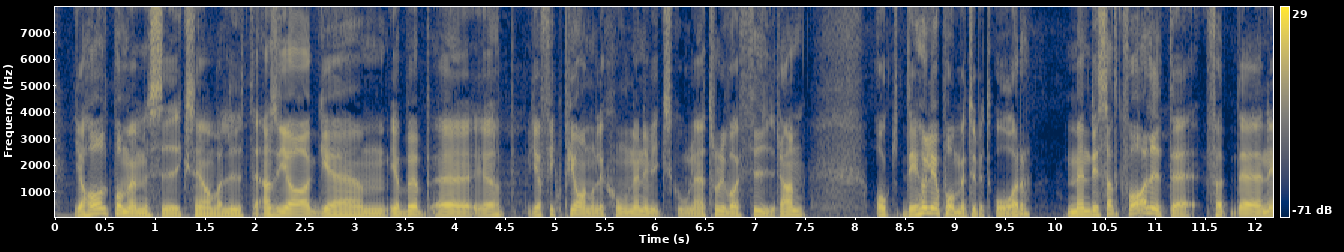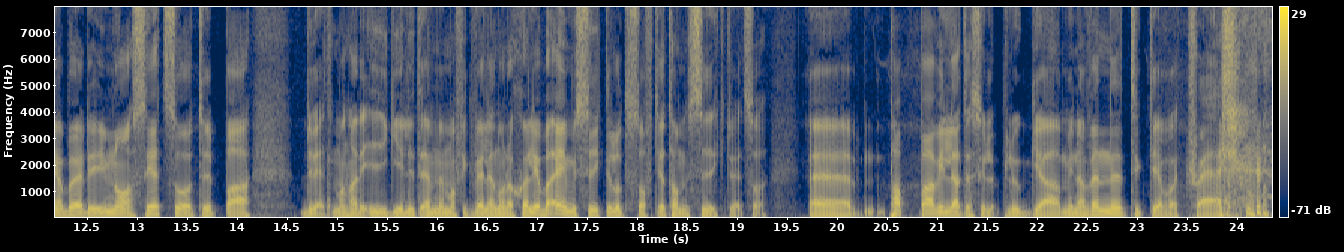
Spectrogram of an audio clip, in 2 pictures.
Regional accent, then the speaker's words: Gothenburg, Västra Götaland, Sweden; moved away as an adult; now in Stockholm, Sweden; Nu älskar jag Göteborg ännu mer för jag kommer tillbaka på helgerna. Jag, jag är där, jag träffar mina vänner, min familj

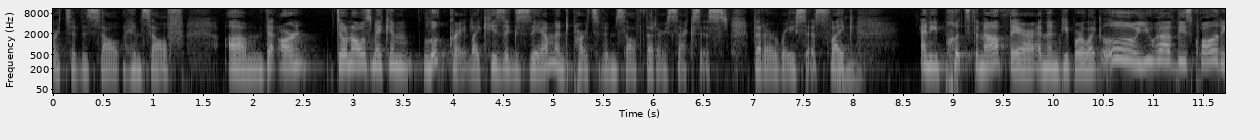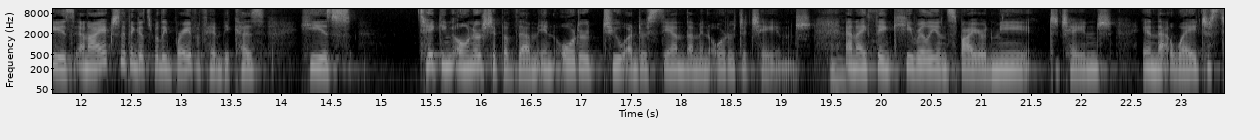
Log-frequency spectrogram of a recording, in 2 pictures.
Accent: Southern or Central Virginia, United States; moved away; growing up in Southern or Central Virginia

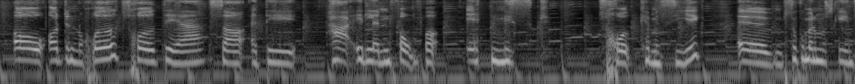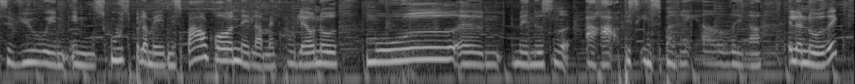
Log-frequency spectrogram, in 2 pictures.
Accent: Denmark; Eller, jeg er fra Danmark. Øh, jeg føler opvokset her i Danmark

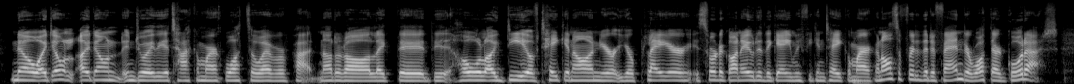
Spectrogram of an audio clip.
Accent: Ireland; as Irish

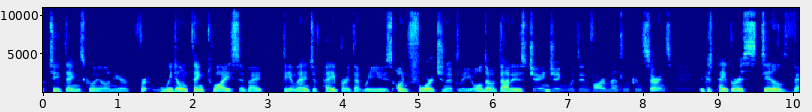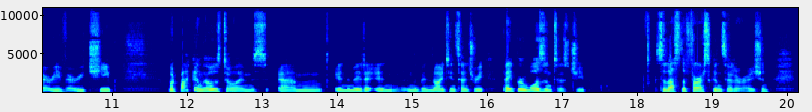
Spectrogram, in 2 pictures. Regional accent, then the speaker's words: North Tipperary, Ireland; When I grew up in North Tipperary

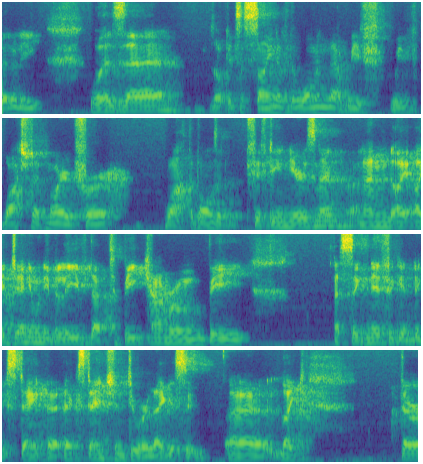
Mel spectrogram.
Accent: Ireland; But as an Irish sports fan, I'd love nothing more than if she was to win this and just walk away

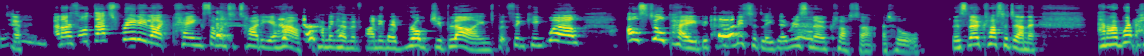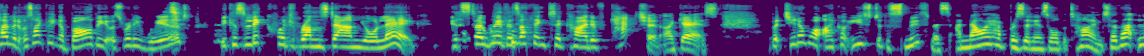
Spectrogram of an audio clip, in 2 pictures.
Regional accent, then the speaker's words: Australia; moved away as an adult; now in United Kingdom; I was raised in Australia and then I moved to Britain as a grown-up and I went to uni over here.

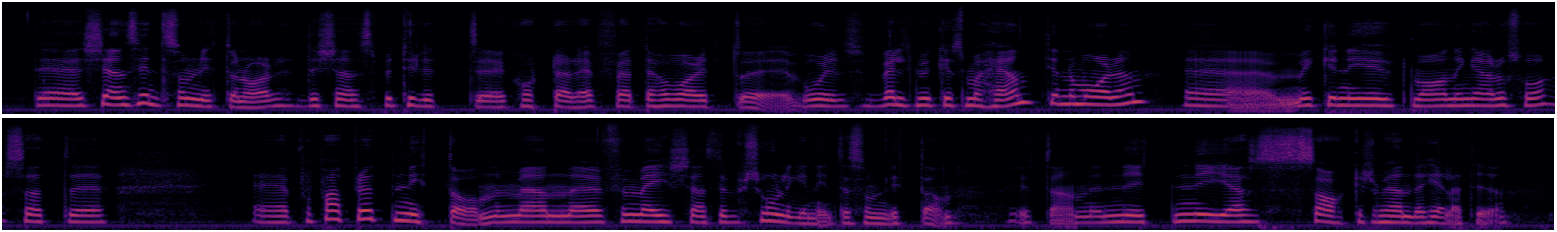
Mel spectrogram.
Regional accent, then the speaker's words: Bergslagen, Sweden; moved away as an adult; now in Stockholm, Sweden; Jag är uppväxt i Bergslagen eh, och kom hit till Stockholm

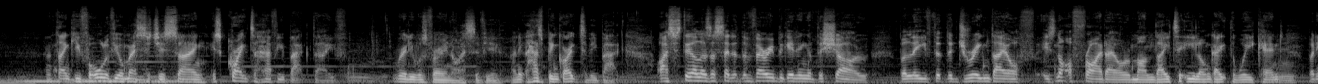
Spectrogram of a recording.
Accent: London, United Kingdom; growing up in Southeast London.

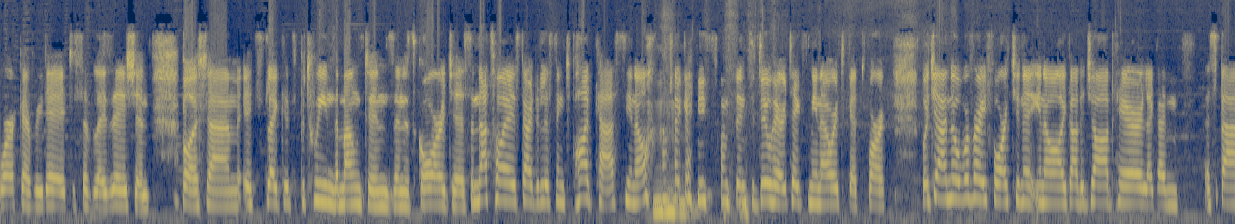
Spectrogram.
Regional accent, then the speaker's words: Ireland; also born or lived in Boston, United States; now in Oregon, United States

